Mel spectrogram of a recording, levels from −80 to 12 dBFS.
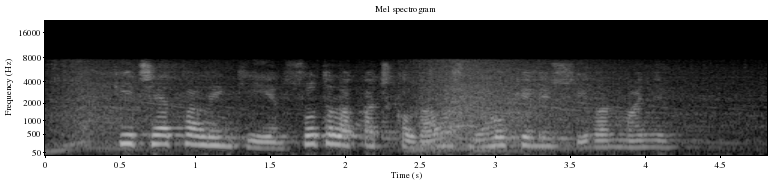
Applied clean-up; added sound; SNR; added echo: none; Accelerating, revving, vroom; 12 dB; reverberation time 0.7 s.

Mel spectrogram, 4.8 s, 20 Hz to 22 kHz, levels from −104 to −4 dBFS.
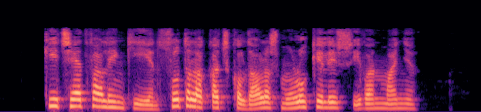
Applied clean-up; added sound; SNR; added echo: none; none; none; none.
